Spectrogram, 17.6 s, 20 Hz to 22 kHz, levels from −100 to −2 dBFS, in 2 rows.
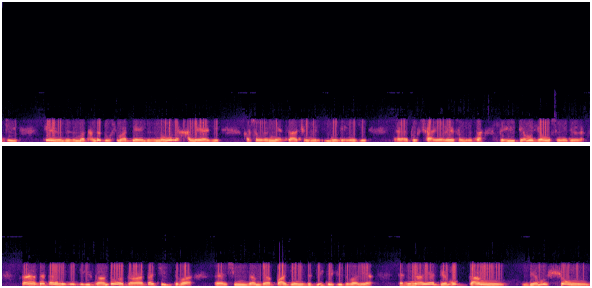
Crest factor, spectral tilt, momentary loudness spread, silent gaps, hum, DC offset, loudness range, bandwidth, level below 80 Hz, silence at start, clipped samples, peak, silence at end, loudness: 18 dB; -4 dB/octave; 7 LU; none; none; under 0.1%; 3 LU; 3.8 kHz; -74 dBFS; 0 s; under 0.1%; -6 dBFS; 0 s; -25 LUFS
